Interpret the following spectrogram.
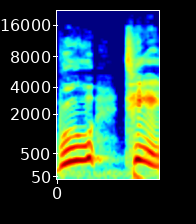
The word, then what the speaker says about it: Booty: yes we have uh boo tea you were telling me this is exactly how you say it emphasis on the boo but he hadn't had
